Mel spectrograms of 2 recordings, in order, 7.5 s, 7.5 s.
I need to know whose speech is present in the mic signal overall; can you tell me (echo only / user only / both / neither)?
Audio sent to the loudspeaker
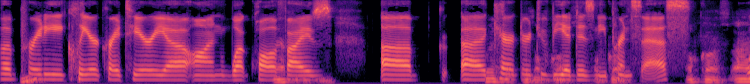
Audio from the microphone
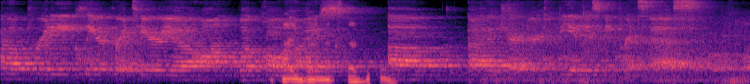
both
